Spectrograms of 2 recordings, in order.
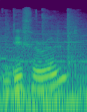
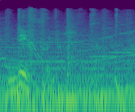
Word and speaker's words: different: Different. Different. Different. En anglais, le T à la fin du mot se prononce. Different.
